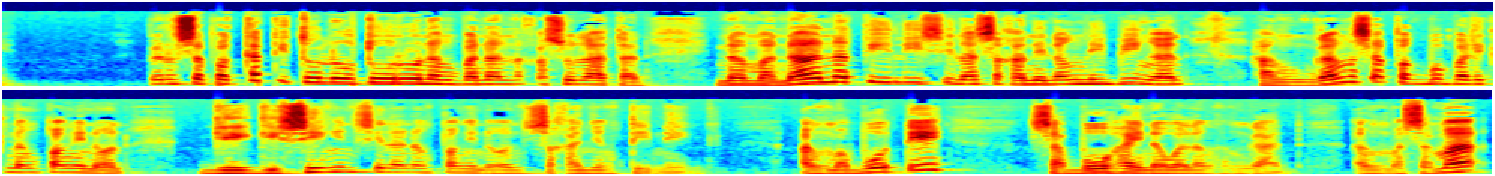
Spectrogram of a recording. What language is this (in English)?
Filipino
